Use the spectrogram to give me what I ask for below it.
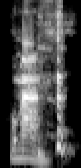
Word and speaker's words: Homan: and i'm here with human did i say your name properly huma yes how are you i i i accept that yeah how do you say it that's easier who man so is your last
